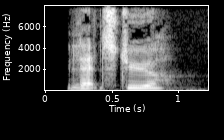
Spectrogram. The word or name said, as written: landsstyre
